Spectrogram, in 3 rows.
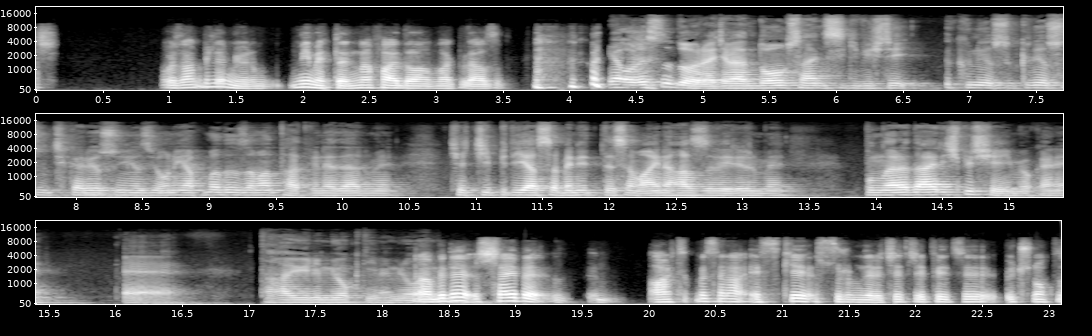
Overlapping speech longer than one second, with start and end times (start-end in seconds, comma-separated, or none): none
